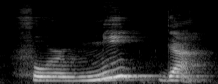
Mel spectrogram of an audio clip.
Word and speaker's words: formiga: aí é uma oxítona se for no meio da palavra né a penúltima sílaba como a palavra formiga aí é uma paroxítona E agora se for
